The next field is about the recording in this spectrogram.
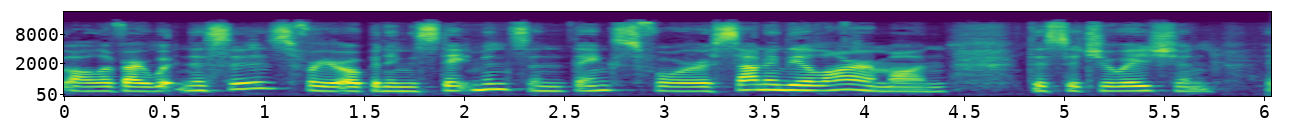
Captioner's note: speaking French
